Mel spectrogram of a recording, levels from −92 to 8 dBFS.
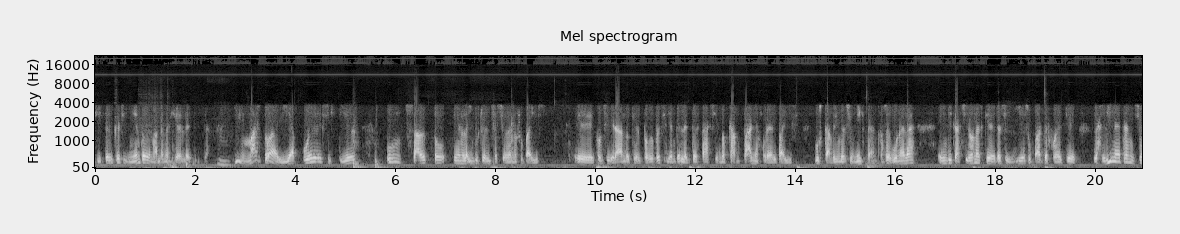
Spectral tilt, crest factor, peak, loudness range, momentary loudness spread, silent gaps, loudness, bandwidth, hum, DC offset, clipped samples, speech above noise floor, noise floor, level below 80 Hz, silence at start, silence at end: -6.5 dB/octave; 16 dB; 0 dBFS; 2 LU; 9 LU; none; -16 LUFS; over 20 kHz; none; under 0.1%; under 0.1%; 25 dB; -40 dBFS; -36 dBFS; 0 s; 0 s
